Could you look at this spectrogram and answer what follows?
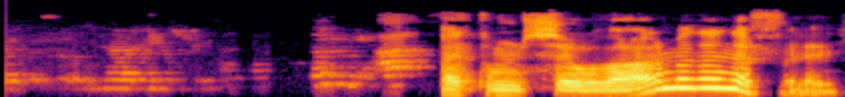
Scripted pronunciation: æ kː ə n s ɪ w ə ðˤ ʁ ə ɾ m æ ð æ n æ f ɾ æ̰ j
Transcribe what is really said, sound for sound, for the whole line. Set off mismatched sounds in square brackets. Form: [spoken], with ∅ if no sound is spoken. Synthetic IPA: æ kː ə [m] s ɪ w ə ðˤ ʁ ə ɾ m æ ð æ n æ f ɾ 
